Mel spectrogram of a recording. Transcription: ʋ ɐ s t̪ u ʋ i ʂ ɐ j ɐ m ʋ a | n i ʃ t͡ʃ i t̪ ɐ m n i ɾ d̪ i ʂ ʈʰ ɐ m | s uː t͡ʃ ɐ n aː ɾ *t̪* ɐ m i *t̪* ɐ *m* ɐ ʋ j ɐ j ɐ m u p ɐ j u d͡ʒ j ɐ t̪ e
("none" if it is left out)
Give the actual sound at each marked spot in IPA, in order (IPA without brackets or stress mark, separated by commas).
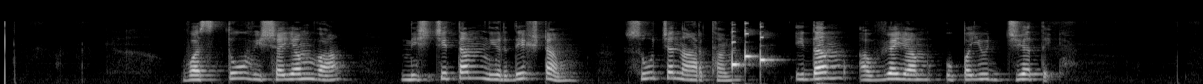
t̪ʰ, d̪, m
